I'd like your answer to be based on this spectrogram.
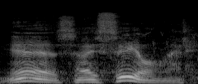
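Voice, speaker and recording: Skeptical ranger in charge for radio adventure: measured, folksy, lively intonation, husky edge. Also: male voice, lowish voice, heavily acted. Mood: skeptical, firm. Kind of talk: old radio adventure drama acting.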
